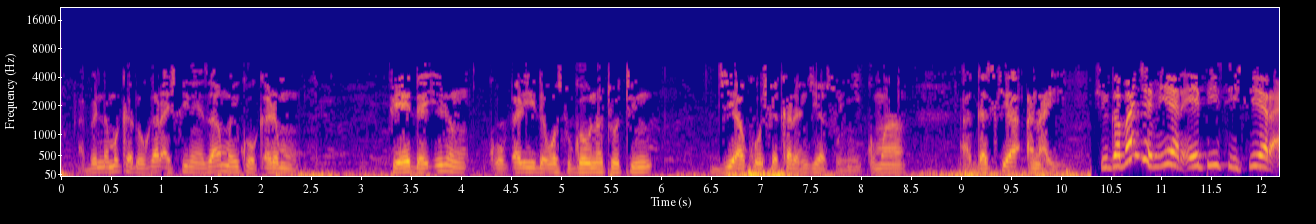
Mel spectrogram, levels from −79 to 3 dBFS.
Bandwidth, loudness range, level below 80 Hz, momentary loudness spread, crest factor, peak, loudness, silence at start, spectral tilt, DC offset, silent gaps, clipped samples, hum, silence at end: 5.8 kHz; 3 LU; -26 dBFS; 15 LU; 18 dB; 0 dBFS; -19 LUFS; 0 s; -5 dB/octave; under 0.1%; none; under 0.1%; none; 0 s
